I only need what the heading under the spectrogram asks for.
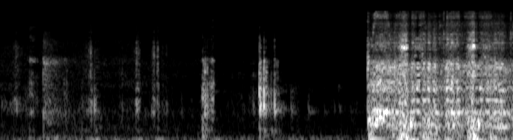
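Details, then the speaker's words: Rebuilt Yamaha Warrior ATV engine cranked with the spark plug out: a few light clicks, then under a second of fast, even starter whir with strong air blowing, lots of compression; normal cranking. "all right you guys hear that air blowing that thing is a ton of compression"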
